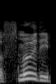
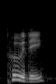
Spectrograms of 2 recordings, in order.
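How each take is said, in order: First: Said in the usual way. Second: Poothie said with a P sound in place of the S in smoothie; toddler lisp. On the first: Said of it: "So smoothie became poothie". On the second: Shown as a demonstration. Pastor showing how his daughter said smoothie, saying poothie. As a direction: say poothie, dropping the S the way a toddler would. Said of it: "she could not say the letter S".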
